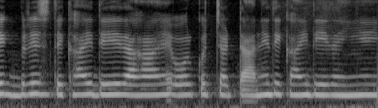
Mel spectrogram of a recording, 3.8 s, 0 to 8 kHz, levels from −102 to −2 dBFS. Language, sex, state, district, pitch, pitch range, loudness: Hindi, female, Maharashtra, Dhule, 260 Hz, 255-270 Hz, -41 LUFS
